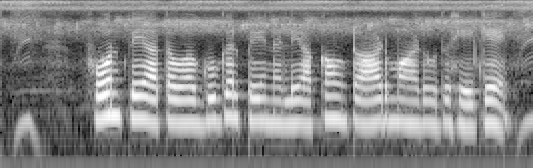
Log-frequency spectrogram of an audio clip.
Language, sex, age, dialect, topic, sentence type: Kannada, female, 25-30, Coastal/Dakshin, banking, question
